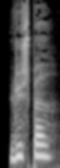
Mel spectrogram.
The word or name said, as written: lysbad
